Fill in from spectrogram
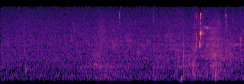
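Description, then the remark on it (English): Quiet sipping of tequila from a glass: a soft background hush, then a short cluster of small wet slurping clicks and lip sounds near the end, with no talking. “Cheers. Cheers. Sipping this, man.”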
